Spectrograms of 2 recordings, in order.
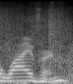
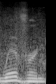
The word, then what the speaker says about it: wyvern: Is there a sloth, there's a bear, and a wyvern or wyvern, depending on how you uh pronunciate it.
